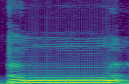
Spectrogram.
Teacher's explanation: Kalau mim bertasydid berarti harus ditahan, harus digunahkan.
